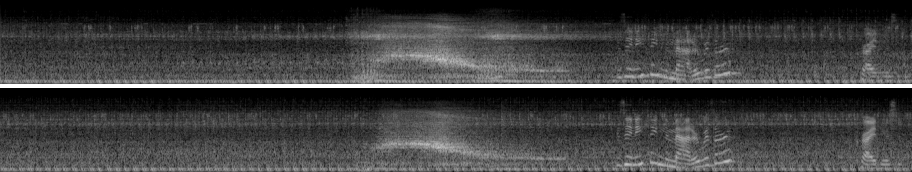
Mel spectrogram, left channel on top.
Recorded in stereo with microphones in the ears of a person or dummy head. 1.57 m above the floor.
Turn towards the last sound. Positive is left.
turn(degrees=-45)  # may be behind; listen again after turning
